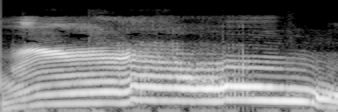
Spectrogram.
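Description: A single long, drawn-out domestic cat meow, loud, with a whiny tone that steps up in pitch partway through before dropping off at the end. No one talks over it.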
